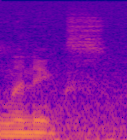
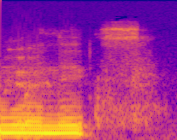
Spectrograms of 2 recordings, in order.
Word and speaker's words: Linux: It's more of a, how do y'all pronounce that? Linux or Linux? – Linux. – Okay. – Linux.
